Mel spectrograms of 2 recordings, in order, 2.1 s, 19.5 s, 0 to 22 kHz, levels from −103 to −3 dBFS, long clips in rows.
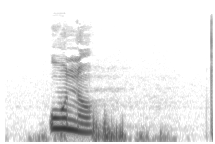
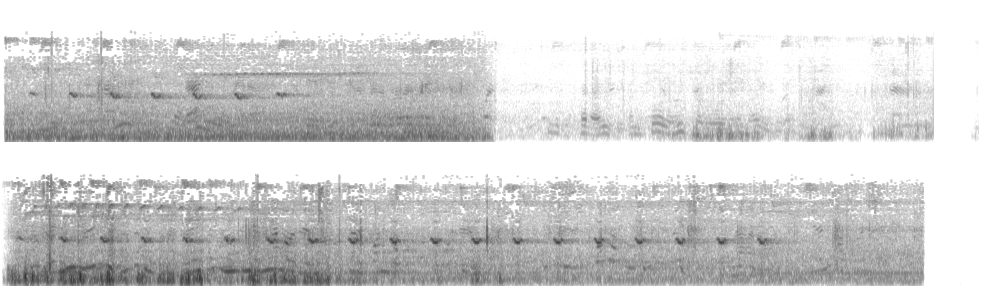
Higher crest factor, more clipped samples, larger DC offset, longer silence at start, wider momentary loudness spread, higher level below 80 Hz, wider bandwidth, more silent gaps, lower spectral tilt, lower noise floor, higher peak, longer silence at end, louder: second, 18 dB vs 26 dB; neither; neither; first, 0.45 s vs 0 s; first, 20 LU vs 17 LU; about the same, -62 dBFS vs -58 dBFS; second, 6.4 kHz vs 10 kHz; neither; first, -7 dB/octave vs -5 dB/octave; second, -66 dBFS vs under -90 dBFS; about the same, -18 dBFS vs -16 dBFS; second, 0 s vs 0.55 s; first, -32 LUFS vs -39 LUFS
